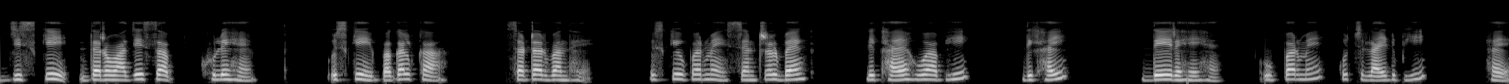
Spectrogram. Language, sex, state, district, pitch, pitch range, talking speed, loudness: Hindi, female, Chhattisgarh, Balrampur, 220 Hz, 205-235 Hz, 115 wpm, -18 LUFS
